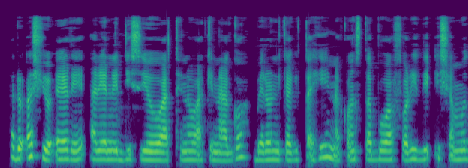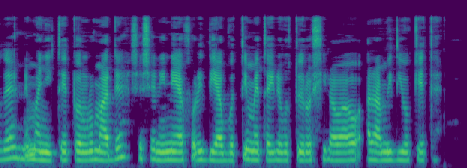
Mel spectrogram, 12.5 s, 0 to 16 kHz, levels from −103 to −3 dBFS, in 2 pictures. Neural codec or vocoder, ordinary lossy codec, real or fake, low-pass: none; AAC, 96 kbps; real; 10.8 kHz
